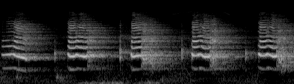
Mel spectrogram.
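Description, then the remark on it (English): A turkey box call played the wrong way, with its paddle picked up, scraped in a series of raspy, honking yelps: about five loud strokes in a choppy rhythm, each a harsh squawk with rich overtones, with no talking. “the new jargon box call”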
